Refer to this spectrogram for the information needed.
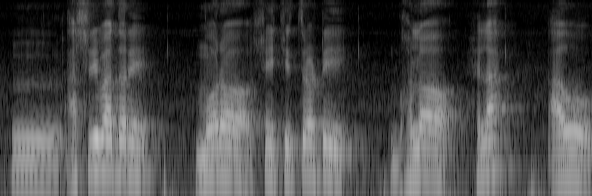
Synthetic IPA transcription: a̰sɾibad̪ɔɾe | moɾɔseɦit͡ʃit̪ɾɔʈi | bʱɔlɔhelaːw

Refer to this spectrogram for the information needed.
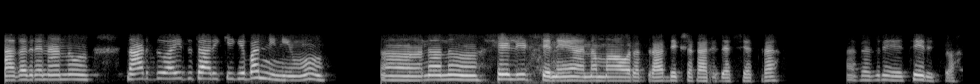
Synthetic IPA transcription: ɦaːɡaːd̪ɐɾe̞naːnunaːɽd̪uɐjd̪ut̪aːɾiːkeɡe̞bɐnːiniːʋu | naːnuhe̞ːɭiːɖt̪e̞ːne̞nɐmːɐːʋɐɾɐt̪ɾɐːd̪ʱjɐkʂɐkaːɾjɐd̪ɐɾʂjɐt̪ɾɐ | ɦaːɡaːd̪ɐɾe̞se̞ːɾisʋa̰

